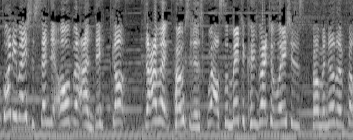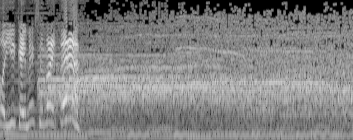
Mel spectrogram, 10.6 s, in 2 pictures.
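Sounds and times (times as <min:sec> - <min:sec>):
speech: 0:00.2 - 0:06.8
crowd cheering and whooping: 0:05.9 - 0:10.5.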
